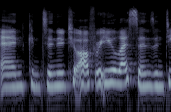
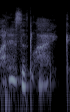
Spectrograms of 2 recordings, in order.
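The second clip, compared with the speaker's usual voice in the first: very quiet, shy, whispered delivery; 11 dB quieter than usual. Retelling how people ask the speaker about it, imitating their quiet, shy tone. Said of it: "they do it like in this more quiet tone and almost like in the shy manner".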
